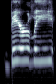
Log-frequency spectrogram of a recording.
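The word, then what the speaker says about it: Bearly: This site can be found at Barely, it's spelled B-E-A-R-L-Y, because that's their mascot, is a bear.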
